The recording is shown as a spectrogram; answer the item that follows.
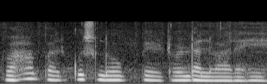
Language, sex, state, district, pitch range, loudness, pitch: Hindi, female, Madhya Pradesh, Bhopal, 185-210 Hz, -14 LUFS, 200 Hz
